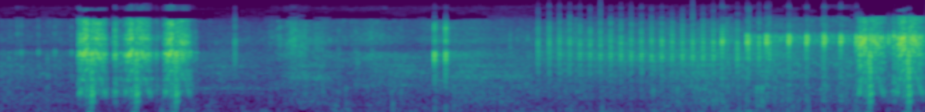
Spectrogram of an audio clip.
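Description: Airsoft rifle firing a long full-auto burst of fast, evenly spaced clicks that grows louder near the end. A few loud knocks come first, about half a second in.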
